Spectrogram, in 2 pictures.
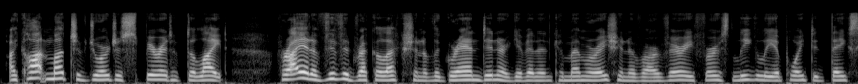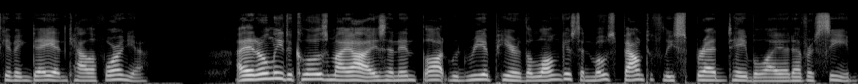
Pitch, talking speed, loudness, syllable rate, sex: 195 Hz, 190 wpm, -19 LUFS, 5.5 syllables/s, female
